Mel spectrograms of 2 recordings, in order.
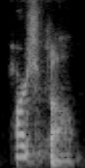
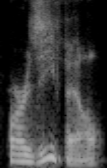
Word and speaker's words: Parsifal: And that is Parsifal or Parsifal or Parzifal, depending, his name is spelled with different letters, and so spelling's different, pronunciation's different.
